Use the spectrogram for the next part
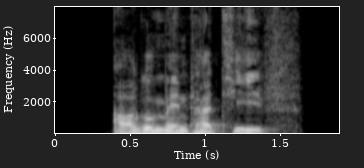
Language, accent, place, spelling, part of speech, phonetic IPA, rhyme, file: German, Germany, Berlin, argumentativ, adjective, [aʁɡumɛntaˈtiːf], -iːf, De-argumentativ.ogg
- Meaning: argumentative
